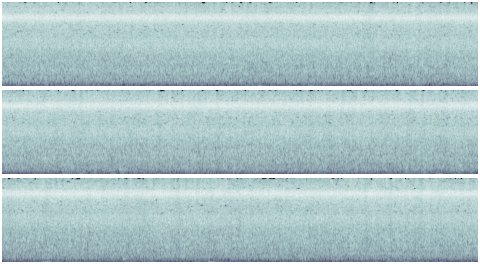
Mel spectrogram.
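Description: Heavy rain mixed with hail pouring down onto concrete and walls in a dense, steady, loud hiss, with water running off the surfaces.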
